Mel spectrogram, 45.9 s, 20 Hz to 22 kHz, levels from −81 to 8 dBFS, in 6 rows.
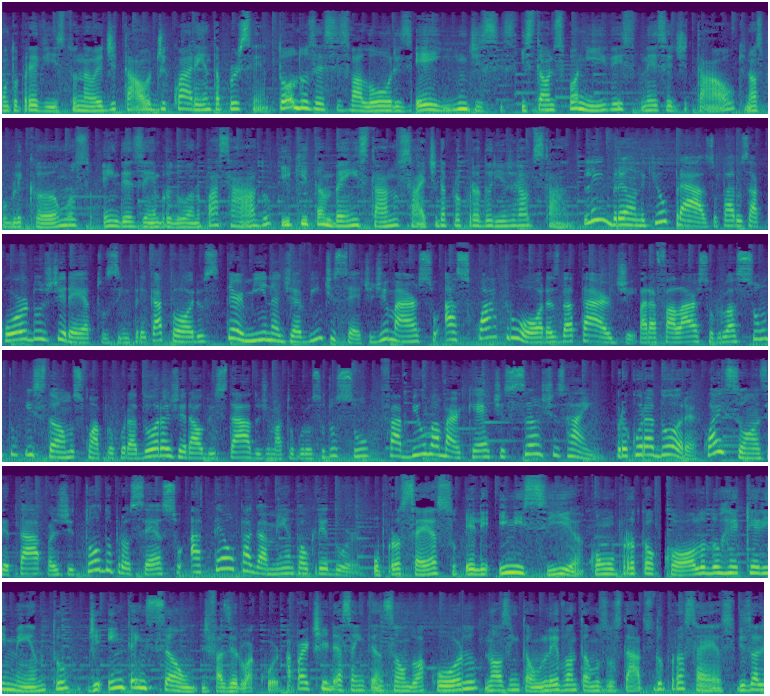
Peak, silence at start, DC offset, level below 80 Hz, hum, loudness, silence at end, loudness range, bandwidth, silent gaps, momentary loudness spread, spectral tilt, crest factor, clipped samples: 0 dBFS; 0 s; under 0.1%; -36 dBFS; none; -13 LUFS; 0 s; 3 LU; 16 kHz; none; 6 LU; -5 dB/octave; 12 dB; under 0.1%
